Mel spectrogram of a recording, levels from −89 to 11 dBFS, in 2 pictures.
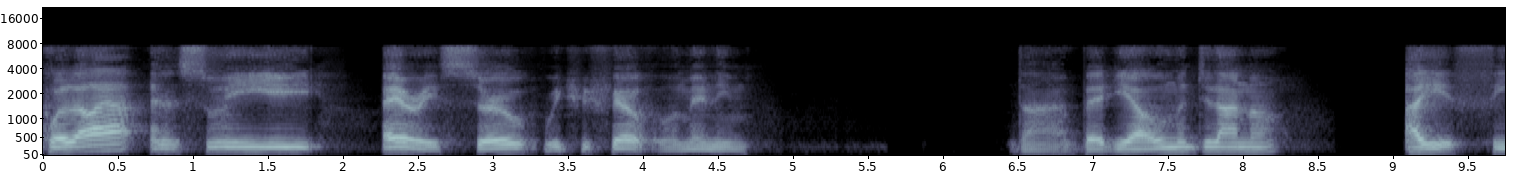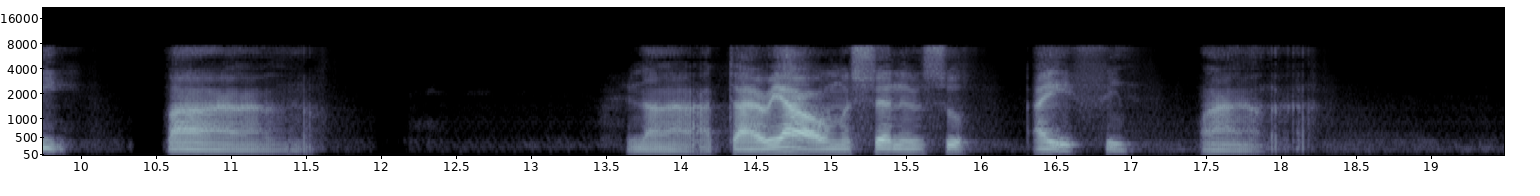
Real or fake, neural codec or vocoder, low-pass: fake; codec, 16 kHz, 0.5 kbps, FunCodec, trained on LibriTTS, 25 frames a second; 7.2 kHz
